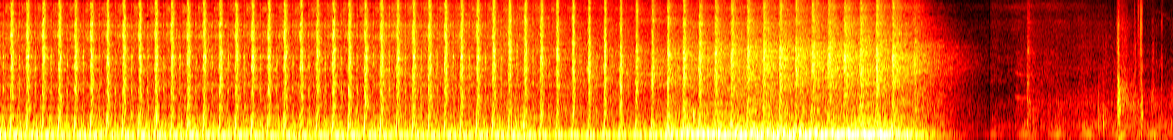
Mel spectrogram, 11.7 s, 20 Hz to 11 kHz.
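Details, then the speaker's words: Chevy 1500 with misfire on cylinder 7 after injector swap, started with a spark plug removed to check for spark: sharp, very regular chuffing bangs about three a second, then shut off; cylinder blowing out the open plug hole. "This time we'll just fire it up and I'll just carry it into there. See what we got going on. This is going to sound awful."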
